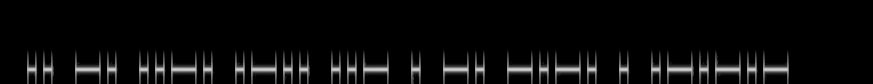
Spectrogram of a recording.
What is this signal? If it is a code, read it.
Morse code, heard as a keyed tone, about 15 wpm, 700 Hz. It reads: INFLUENCE.
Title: Sentences from Top 1100 Words 15wpm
